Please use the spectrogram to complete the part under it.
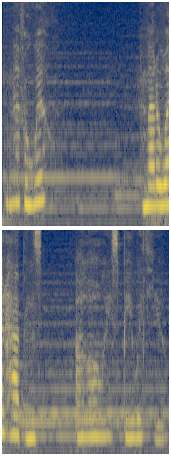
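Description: An actress playing a gentle, devoted young princess in an animated film, tender and heartfelt like a theme park princess. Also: female voice, on the high side, unhurried, natural voice. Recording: film clip with loud music behind.

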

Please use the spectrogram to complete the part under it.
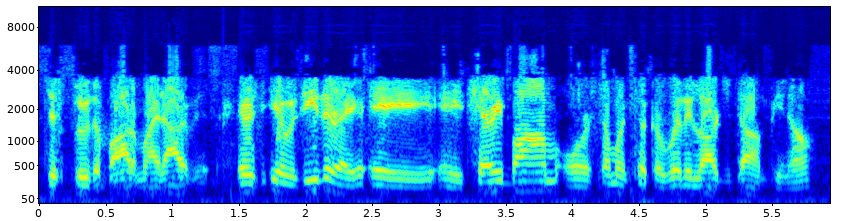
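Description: Halting, deadpan man caller. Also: lowish voice, highs cut off. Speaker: phone-in caller. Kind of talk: live eyewitness account.

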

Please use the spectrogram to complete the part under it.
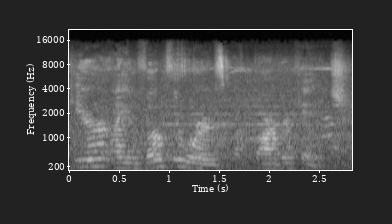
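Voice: mid-range voice, lively intonation, normal speed, crowd noise. A wedding officiant telling a playful, teasing story about the couple during an outdoor ceremony. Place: outdoor public garden. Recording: echoey, distant outdoor sound with noise.

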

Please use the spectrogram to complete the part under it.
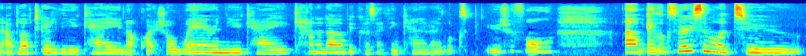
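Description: A woman's voice: fairly high pitch, gravelly, husky, rough recording. A young woman chatting casually to camera as a vlogger, answering tag questions with plenty of ums. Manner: rambling and chatty, with many ums. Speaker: beauty vlogger.

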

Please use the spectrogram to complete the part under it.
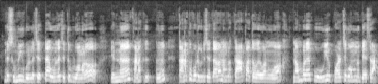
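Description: A man's voice: medium pitch, close to an everyday voice. A man voicing a grumpy middle-aged husband in a cartoon, who grumbles and scolds. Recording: dull lo-fi sound.

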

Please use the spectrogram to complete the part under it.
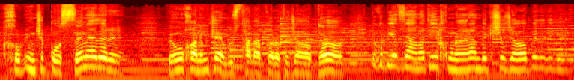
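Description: A man's voice: sits high, music in the background, natural voice. An actor playing a loyal, nosy male friend in a TV series who teases and prods with questions. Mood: teasing. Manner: teasing, prodding questions. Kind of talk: TV series acting.

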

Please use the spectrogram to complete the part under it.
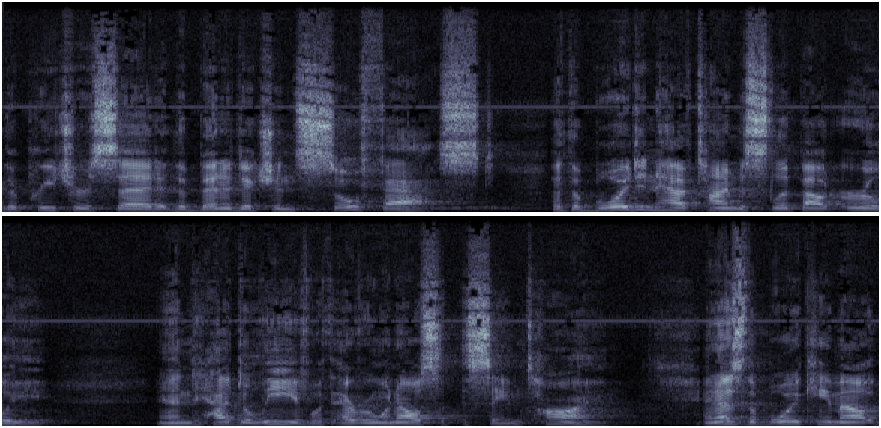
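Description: Higher-voiced pastor telling a story. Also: male voice. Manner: unhurried storyteller, voicing characters in the story. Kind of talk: sermon storytelling. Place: church sanctuary.

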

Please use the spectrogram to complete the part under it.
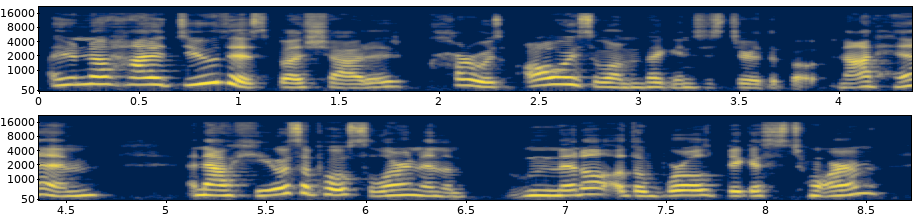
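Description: A woman reading an adventure story aloud in a casual, homely way, with a rather high voice. She stumbles now and then and corrects herself, chatting to her listeners between passages. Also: normal speed, a bit bright. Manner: casual read-aloud with slips and asides to listeners. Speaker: reader of a children's novel.

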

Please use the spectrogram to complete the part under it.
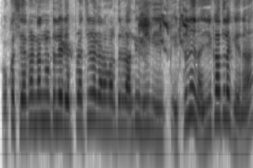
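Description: Fast, nagging high-voiced woman scolding. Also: animated, noisy background. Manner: nagging, repetitive, rapid scolding. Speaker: scolding mother-in-law in a prank skit. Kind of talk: scripted village family prank skit.

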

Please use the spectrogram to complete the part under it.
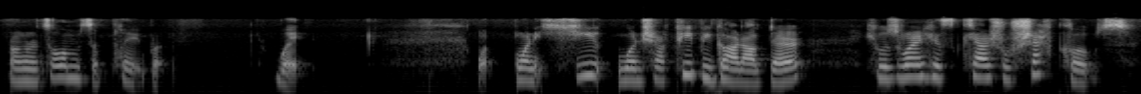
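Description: High-pitched woman telling a made-up fan story, stumbles and restarts a lot, dull muffled recording. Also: moderate pace, long pauses. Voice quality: rambling, frequent restarts and stumbles. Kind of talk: improvised fan story retelling.

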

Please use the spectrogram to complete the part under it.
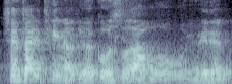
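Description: A man, a spiritual master co-host, calmly explaining and reacting in casual chat. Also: medium pitch, fast, reverberant, a little hiss or hum. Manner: calm, reacts with short interjections then explains.

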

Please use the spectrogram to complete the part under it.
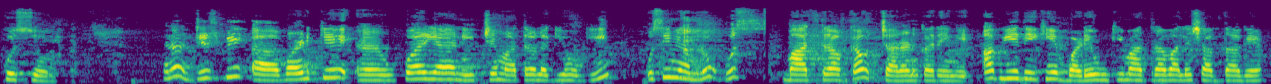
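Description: Slow, high-voiced woman teacher. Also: warm tone, lo-fi sound, slight background noise. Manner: slow, patient, asks the children questions and answers them. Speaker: primary school teacher. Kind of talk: narrated lesson over slides for young children.

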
